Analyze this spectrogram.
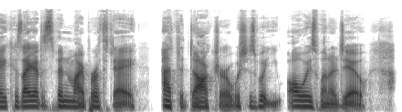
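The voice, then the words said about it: Partly lost, congested voice. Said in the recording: “I lost my voice a little bit, as you can tell. Got a cold or sinus infection.”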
